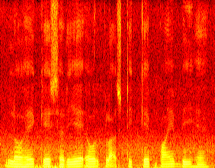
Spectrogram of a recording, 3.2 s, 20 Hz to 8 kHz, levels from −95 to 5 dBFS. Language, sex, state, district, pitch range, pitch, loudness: Hindi, male, Uttar Pradesh, Shamli, 110-120 Hz, 115 Hz, -13 LUFS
